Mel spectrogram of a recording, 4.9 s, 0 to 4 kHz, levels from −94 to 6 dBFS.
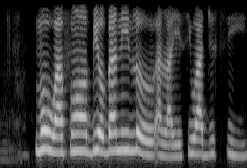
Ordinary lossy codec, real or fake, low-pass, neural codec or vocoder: none; fake; 3.6 kHz; codec, 16 kHz in and 24 kHz out, 1 kbps, XY-Tokenizer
